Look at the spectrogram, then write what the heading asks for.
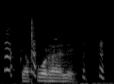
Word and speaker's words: Caporale: mom does, uh, Caporale. But don't Yeah, actually. yeah, yeah, yeah. Then there's the because I grew up in Quebec, so there's the francophone way, which is Caporal.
